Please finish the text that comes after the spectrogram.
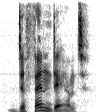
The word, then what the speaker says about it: defendant: I guess it says in legal circles it is often pronounced defendant I think it's more damp than Dent defendant defendant it is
